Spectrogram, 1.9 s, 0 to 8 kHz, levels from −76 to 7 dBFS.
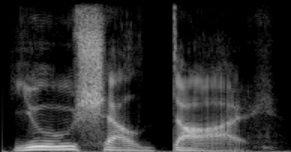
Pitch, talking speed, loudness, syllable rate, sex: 110 Hz, 95 wpm, -15 LUFS, 1.7 syllables/s, male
